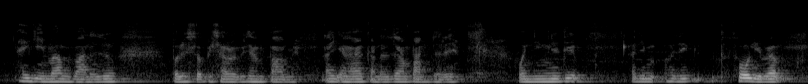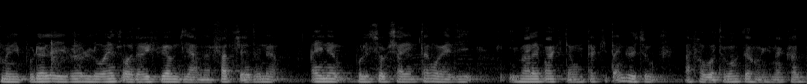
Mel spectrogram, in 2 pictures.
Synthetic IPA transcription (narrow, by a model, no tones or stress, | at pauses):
ɐjɡiːmabɐbanɐzupulisopʰisaɾojbizampame | ɐ̰jɐŋakandɐzuzampamzɐɾe | ojniŋdudi | ɐdihawzik̚tʰtʰoklibɐmɐnipuɾdɐlɐjɾibɐlojensoɾdɐɾipʰilɐmdijamnɐpʰat̚kɾeɐdunɐ | ɐjnɐpulisopʰisaɾjamtʰɐŋojadi | ḭmalajpakʰidɐmɐk̚tɐkʰːi̥tʰɐŋɡisu | ɐ̰pʰabɐtʰɐbɐk̚tɐɾoɡnɐkʰɐldi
